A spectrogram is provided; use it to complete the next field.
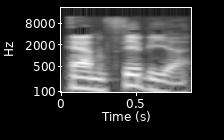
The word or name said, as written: Amphibia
